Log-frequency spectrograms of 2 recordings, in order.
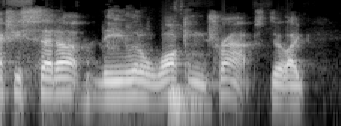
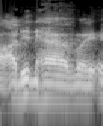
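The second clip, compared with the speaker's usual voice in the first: ordinary talk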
